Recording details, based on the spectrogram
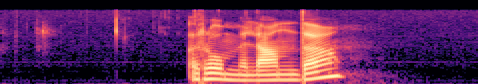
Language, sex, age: Swedish, female, 35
